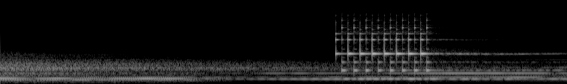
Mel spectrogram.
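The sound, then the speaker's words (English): A mobile phone rings with an incoming call from an unknown caller: a brief, loud burst of rapid electronic trilling beeps lasting about a second, set against a steady low droning hum, then a single tone lingers. “Jack found himself in shock when his phone had rung earlier that day, revealing an unknown caller”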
